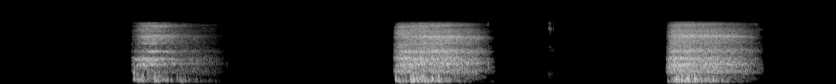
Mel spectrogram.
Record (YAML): exhalation_length: 8.4 s
exhalation_amplitude: 30154
exhalation_signal_mean_std_ratio: 0.41
survey_phase: beta (2021-08-13 to 2022-03-07)
age: 45-64
gender: Male
wearing_mask: 'Yes'
symptom_cough_any: true
symptom_runny_or_blocked_nose: true
symptom_shortness_of_breath: true
symptom_sore_throat: true
symptom_headache: true
symptom_change_to_sense_of_smell_or_taste: true
symptom_other: true
symptom_onset: 2 days
smoker_status: Never smoked
respiratory_condition_asthma: false
respiratory_condition_other: false
recruitment_source: Test and Trace
submission_delay: 2 days
covid_test_result: Positive
covid_test_method: RT-qPCR
covid_ct_value: 17.3
covid_ct_gene: N gene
